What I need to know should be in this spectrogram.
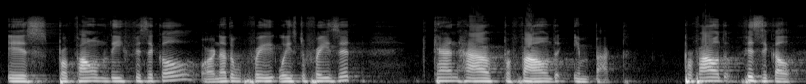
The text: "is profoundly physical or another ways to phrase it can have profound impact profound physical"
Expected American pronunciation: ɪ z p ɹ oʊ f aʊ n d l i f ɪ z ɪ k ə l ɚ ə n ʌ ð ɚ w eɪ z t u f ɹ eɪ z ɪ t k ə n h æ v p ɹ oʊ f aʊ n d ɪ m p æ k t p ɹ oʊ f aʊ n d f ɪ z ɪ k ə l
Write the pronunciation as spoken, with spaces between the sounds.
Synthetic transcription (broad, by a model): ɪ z p ɹ oʊ f aʊ n d l i f ɪ z ɪ k ə l ɚ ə n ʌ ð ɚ w eɪ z t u f ɹ eɪ z ɪ t k ə n h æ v p ɹ oʊ f aʊ n d ɪ m p æ k t p ɹ oʊ f aʊ n d f ɪ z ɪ k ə l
